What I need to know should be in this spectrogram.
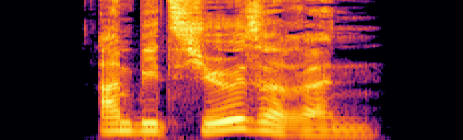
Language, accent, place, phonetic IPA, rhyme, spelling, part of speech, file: German, Germany, Berlin, [ambiˈt͡si̯øːzəʁən], -øːzəʁən, ambitiöseren, adjective, De-ambitiöseren.ogg
- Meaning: inflection of ambitiös: 1. strong genitive masculine/neuter singular comparative degree 2. weak/mixed genitive/dative all-gender singular comparative degree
